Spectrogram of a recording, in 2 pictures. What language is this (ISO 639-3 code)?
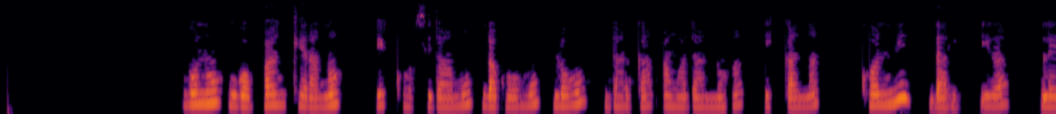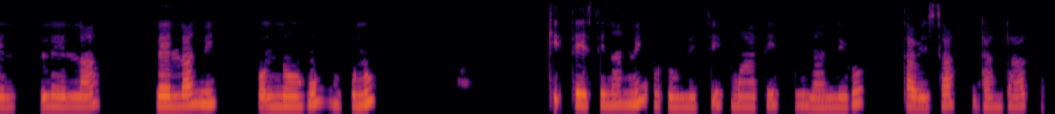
sid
